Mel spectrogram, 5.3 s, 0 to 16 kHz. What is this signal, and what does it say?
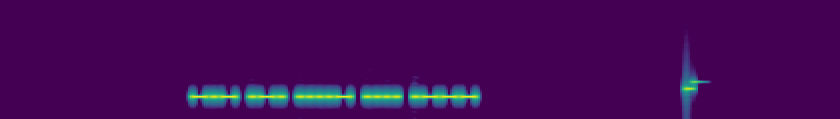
Morse code, heard as a keyed tone, about 40 wpm, 700 Hz. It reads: KR4HJ
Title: USA Call Signs - 5 Characters - 4x Character Spacing - 40wpm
